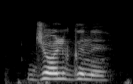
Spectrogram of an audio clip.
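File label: "дзольгыны", Komi, female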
